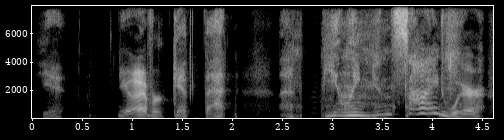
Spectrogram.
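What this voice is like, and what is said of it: Weak impression of a creepy voice. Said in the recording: “He's very creepy, the way that he talks. I mean, I was trying to do my best impression, but I'm not even doing a good job.”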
